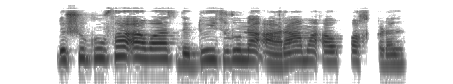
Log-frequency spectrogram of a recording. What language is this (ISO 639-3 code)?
pus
